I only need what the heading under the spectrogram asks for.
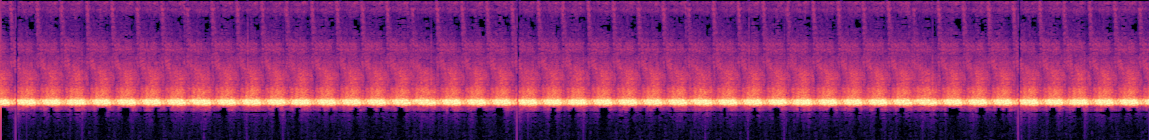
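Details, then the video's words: Night-time cricket chirping from a farm meadow under dark skies and a full moon in summer. The sound is a bright, high, buzzing trill beating steadily around four times a second, with nothing else heard. "Cricket chirping sounds for sleeping"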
